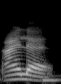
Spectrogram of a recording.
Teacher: Pastikan ala tu dia tetap ala, jangan alo. Kita nak menebalkan sungguh-sungguh tadi takut jadi ala tori, tak boleh.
